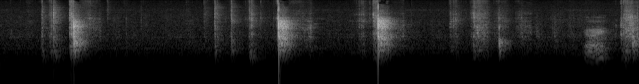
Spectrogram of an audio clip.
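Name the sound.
chopping vegetables for corn chowder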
